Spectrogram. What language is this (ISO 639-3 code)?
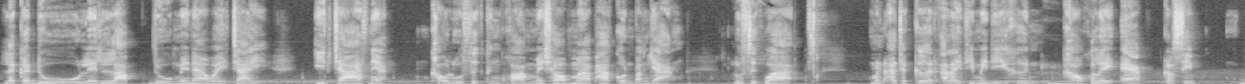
tha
